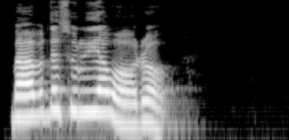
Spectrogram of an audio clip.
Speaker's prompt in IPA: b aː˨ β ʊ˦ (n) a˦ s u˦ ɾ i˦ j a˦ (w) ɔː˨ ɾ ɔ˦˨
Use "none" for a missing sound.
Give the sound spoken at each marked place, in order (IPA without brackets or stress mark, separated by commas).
d, w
